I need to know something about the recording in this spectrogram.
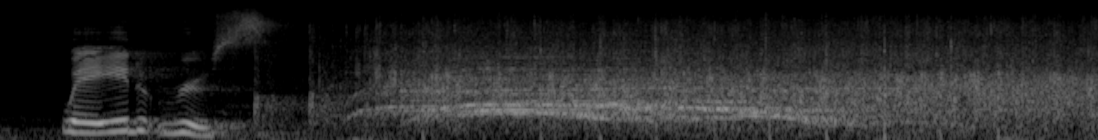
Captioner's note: applause, cheering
